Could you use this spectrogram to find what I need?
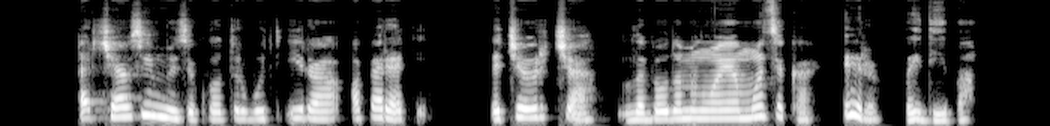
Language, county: Lithuanian, Marijampolė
